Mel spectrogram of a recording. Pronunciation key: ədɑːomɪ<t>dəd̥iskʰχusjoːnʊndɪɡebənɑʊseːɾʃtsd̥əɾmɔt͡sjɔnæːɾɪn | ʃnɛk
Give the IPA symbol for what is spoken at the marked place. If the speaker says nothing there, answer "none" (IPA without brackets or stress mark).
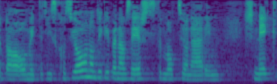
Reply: t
